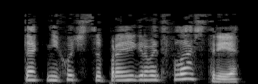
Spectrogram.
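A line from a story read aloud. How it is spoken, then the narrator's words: Giggle. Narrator (Russian): хихикнула Ира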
